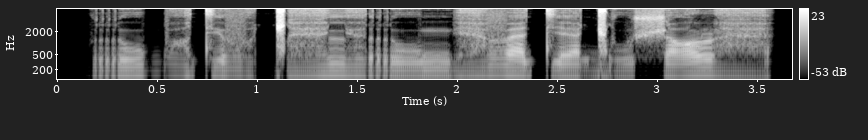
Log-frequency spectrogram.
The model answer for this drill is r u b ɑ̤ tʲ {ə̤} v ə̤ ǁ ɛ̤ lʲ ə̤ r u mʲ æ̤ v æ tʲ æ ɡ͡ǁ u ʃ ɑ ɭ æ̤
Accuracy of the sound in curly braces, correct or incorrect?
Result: incorrect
